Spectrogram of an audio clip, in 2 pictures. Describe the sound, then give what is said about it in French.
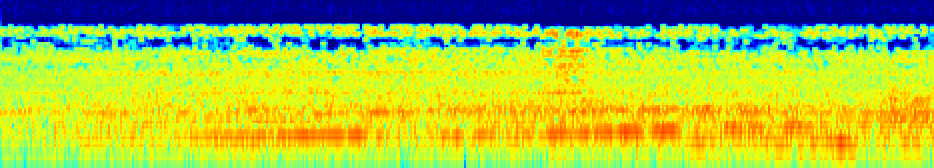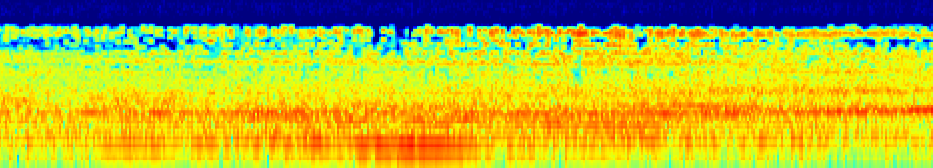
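A train departing towards Roissy-Charles-de-Gaulle airport gives off a steady low mechanical rumble that swells gradually in loudness, with no talking over it. “Quelques instants plus tard, il admire le départ d'un train en direction de l'aéroport Roissy-Charles-de-Gaulle.”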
